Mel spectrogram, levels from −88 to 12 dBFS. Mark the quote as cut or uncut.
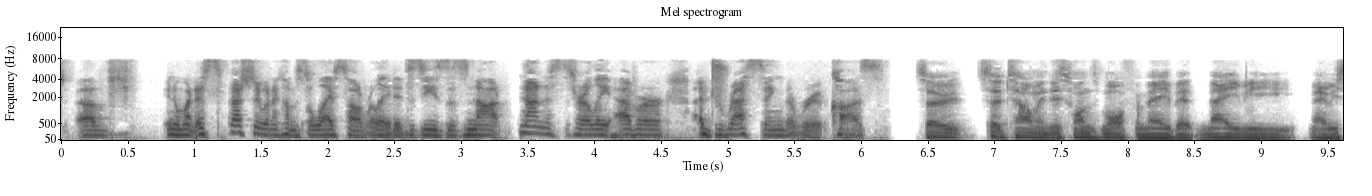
cut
